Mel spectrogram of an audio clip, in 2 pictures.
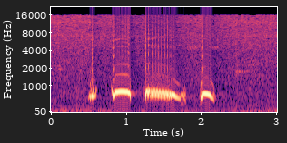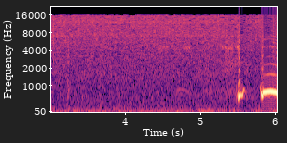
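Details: Spotted dove used as a decoy bird to provoke wild doves, calling to mates and giving a fighting song on a weekend, 6 September. A phrase of four low, mellow, hooting coos, the third longest, then a new phrase starting near the end over quiet background hiss.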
